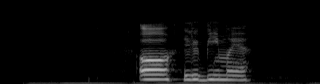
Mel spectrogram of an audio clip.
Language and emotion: Russian, positive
